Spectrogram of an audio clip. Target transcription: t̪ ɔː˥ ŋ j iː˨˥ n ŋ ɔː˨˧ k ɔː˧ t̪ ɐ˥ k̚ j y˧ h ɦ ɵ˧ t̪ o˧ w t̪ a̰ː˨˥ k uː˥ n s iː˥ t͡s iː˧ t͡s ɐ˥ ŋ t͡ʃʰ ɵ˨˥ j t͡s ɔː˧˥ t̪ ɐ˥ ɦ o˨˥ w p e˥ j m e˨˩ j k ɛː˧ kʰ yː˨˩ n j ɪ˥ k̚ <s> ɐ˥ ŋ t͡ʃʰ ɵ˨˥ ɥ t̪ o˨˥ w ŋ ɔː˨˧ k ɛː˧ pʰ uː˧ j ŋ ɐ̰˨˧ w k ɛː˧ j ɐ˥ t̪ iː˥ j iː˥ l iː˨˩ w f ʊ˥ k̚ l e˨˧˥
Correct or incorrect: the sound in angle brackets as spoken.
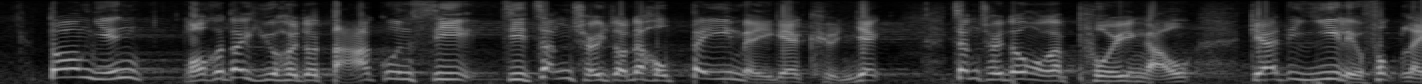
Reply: incorrect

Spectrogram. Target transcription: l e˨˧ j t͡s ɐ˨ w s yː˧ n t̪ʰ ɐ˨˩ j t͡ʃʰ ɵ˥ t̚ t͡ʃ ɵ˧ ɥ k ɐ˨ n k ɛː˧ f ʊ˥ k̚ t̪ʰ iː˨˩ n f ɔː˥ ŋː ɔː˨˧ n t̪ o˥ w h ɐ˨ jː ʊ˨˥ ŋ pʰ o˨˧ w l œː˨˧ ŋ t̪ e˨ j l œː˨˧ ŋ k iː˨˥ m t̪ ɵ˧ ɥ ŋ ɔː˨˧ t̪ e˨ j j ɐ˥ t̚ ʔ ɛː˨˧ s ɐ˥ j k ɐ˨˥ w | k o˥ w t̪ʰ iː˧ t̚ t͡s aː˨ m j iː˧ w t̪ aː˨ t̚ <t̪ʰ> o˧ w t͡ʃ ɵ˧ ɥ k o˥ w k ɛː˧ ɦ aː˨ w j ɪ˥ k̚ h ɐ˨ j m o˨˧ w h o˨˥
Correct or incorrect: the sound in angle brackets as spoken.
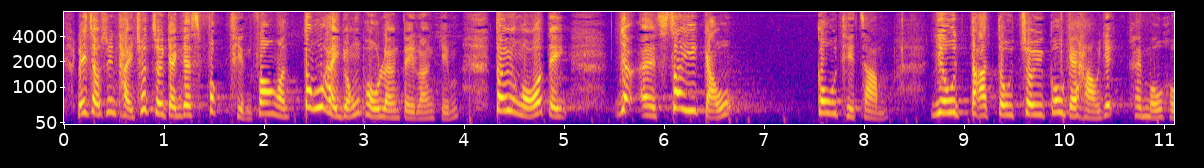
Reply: incorrect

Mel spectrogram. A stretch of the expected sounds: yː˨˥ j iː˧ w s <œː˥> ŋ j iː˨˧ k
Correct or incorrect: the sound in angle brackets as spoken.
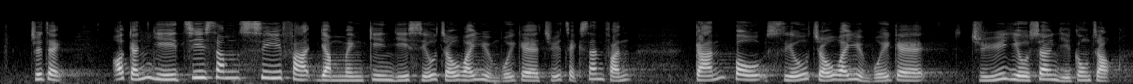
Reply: correct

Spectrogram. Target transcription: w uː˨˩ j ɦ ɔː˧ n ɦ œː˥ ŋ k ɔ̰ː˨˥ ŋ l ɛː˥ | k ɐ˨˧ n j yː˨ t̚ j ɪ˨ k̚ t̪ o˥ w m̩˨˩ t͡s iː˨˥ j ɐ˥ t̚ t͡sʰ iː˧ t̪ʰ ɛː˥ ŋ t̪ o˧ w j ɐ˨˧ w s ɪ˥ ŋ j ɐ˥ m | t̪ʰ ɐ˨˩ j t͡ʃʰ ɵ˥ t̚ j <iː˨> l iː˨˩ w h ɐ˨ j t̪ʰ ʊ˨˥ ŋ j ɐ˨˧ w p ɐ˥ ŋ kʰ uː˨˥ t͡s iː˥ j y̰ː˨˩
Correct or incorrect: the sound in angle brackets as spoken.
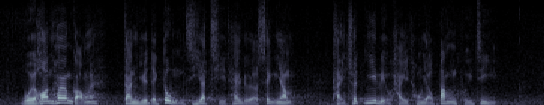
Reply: incorrect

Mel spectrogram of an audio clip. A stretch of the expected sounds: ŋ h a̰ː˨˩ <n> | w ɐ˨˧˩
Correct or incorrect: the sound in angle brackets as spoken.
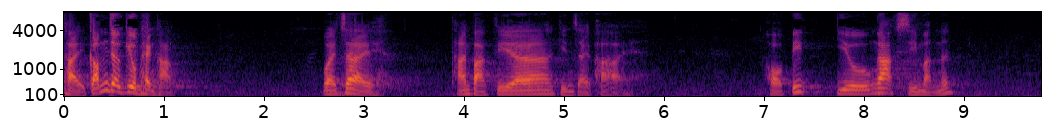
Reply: incorrect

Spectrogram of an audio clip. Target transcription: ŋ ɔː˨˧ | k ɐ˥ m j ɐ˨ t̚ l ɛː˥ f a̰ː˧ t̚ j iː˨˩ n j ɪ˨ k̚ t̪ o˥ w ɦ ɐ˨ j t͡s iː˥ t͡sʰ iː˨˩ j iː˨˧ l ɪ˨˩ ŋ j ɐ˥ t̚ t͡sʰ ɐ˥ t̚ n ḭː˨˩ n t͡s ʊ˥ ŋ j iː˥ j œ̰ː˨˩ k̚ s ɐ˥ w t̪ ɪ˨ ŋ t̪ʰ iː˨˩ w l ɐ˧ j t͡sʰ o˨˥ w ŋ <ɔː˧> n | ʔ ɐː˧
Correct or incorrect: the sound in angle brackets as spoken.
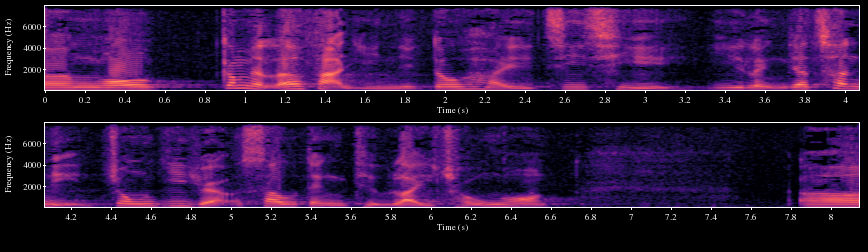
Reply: correct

